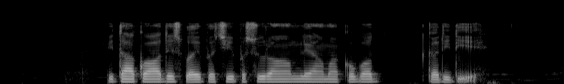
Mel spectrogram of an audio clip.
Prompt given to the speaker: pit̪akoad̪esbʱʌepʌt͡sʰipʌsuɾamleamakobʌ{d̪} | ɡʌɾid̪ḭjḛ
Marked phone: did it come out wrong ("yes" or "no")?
no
